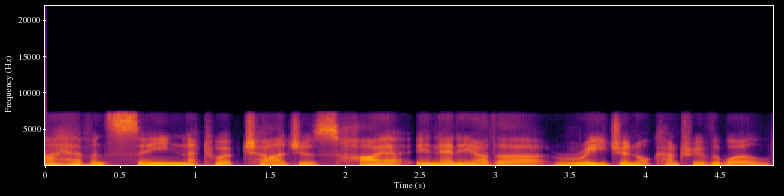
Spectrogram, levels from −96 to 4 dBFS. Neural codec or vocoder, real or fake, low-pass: codec, 16 kHz, about 1 kbps, DyCAST, with the encoder's durations; fake; 7.2 kHz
